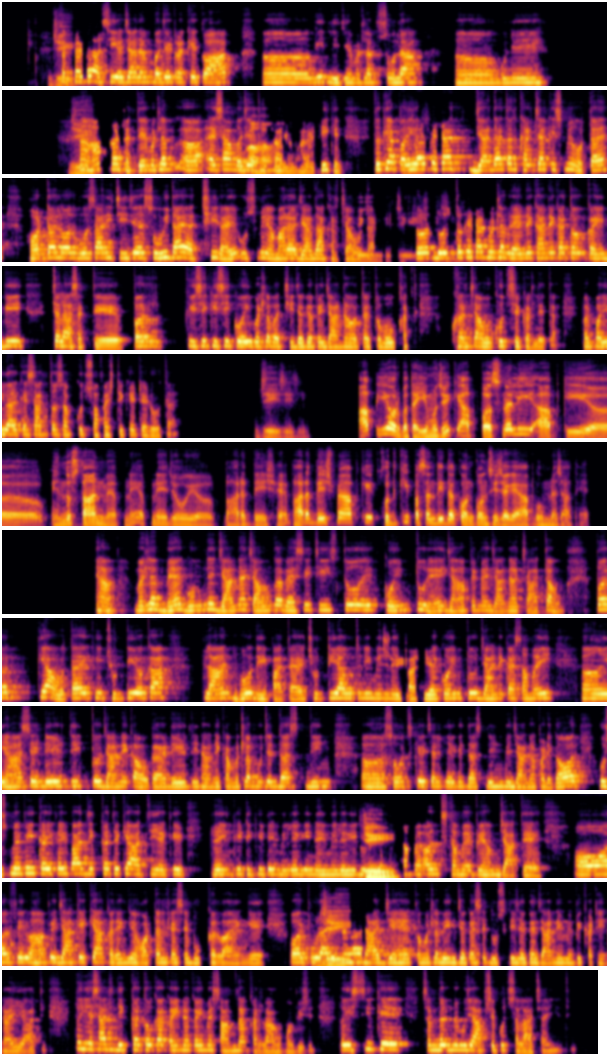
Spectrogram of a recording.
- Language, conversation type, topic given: Hindi, advice, यात्रा की योजना बनाना कहाँ से शुरू करूँ?
- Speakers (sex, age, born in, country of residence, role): male, 25-29, India, India, advisor; male, 25-29, India, India, user
- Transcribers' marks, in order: in English: "टू"; in English: "सोफिस्टिकेटेड"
